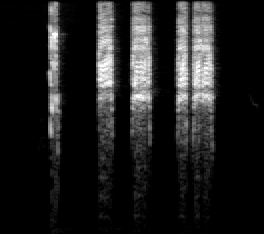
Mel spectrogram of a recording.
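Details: Black francolin calling one short harsh note, then three loud grating notes, the last a doubled pair, all within about two seconds in an otherwise quiet setting.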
